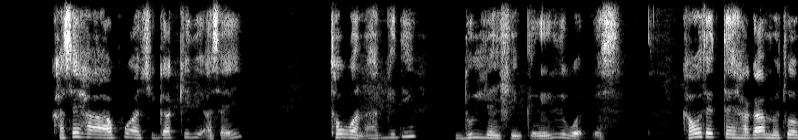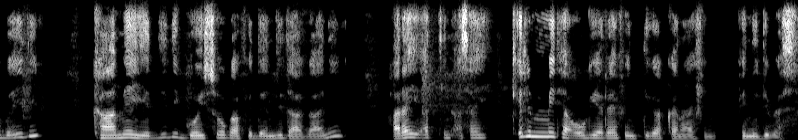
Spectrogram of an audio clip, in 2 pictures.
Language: Wolaytta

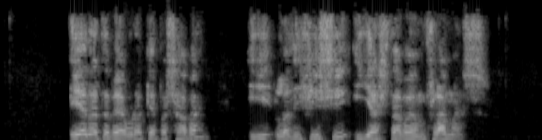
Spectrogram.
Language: Catalan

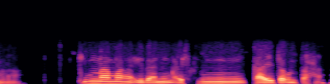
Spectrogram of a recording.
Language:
Sanskrit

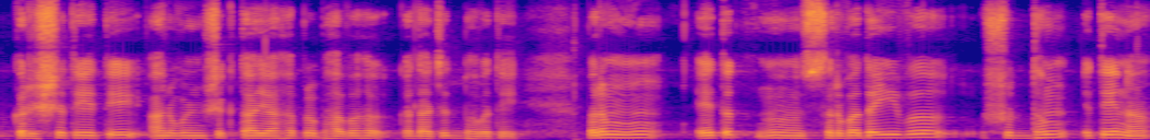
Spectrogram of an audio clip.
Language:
Sanskrit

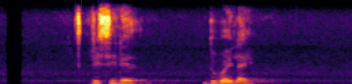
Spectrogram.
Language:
Nepali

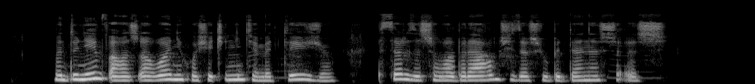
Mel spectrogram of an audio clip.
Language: Kabardian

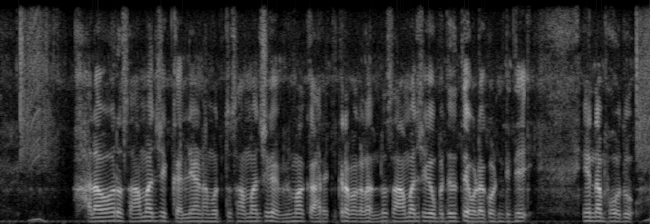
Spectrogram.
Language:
Kannada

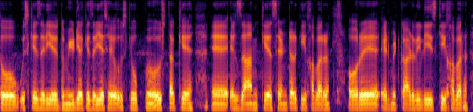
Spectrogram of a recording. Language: Urdu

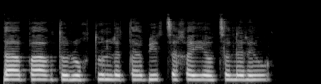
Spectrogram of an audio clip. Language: Pashto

